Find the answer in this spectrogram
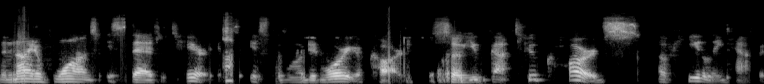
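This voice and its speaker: A man speaks at a fairly slow pace with big swings in loudness, the sound dry and close with no echo. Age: 50s. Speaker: tarot reader. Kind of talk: tarot reading on live panel.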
